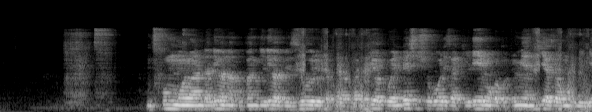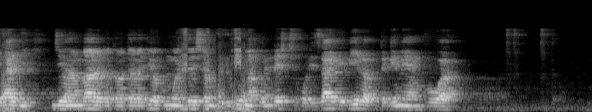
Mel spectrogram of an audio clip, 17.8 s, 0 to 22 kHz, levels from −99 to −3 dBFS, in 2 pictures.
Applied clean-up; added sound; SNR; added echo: neural separator model SepFormer DNS4.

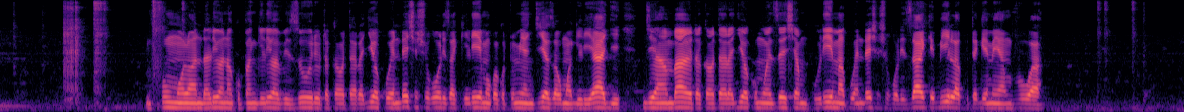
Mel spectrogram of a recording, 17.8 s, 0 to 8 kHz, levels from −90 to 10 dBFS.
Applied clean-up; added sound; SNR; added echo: none; none; none; none.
